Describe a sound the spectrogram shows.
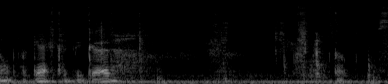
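Stickers peel off a backing sheet with a soft crackle.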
